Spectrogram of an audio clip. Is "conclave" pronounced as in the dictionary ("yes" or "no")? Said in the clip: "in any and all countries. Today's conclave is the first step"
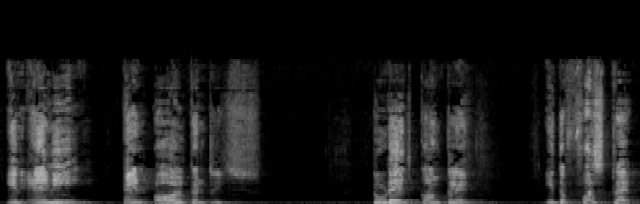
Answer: no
